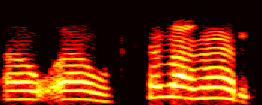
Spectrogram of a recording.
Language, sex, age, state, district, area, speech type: Bodo, female, 60+, Assam, Kokrajhar, rural, conversation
